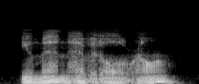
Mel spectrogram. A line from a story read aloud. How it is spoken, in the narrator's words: said in a throaty voice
